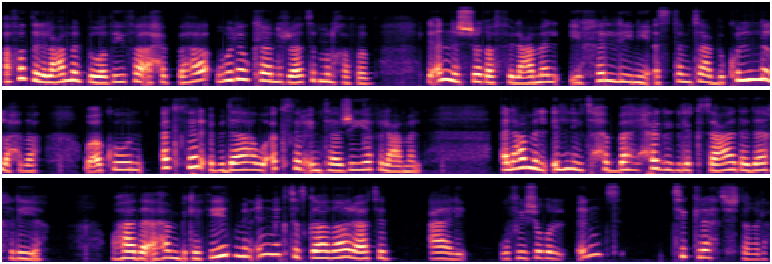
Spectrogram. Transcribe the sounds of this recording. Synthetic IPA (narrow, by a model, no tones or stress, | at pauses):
ʔɑfɑðˤːɨlɪlʕamalbɪwɑðˤiːfaʔaħabːɦawɪlawkʰaːnɪrˤːɑːt̪ɪbmʊnxɑfɨðˤ | lɪʔanːɪʃːɑɣafːilʕamaljxalːiːniʔast̪amt̪ɪʕbɪkʊllɑħðˤɑ | wʔakʰuːnʔakθɑɾˤʔɪbd̪aːʕwʔakθɑɾˤʔɪnt̪aːd͡ʒɪjːafilʕamal | ʔɪlʕamalʔɪlːit̪ħɪbːahjħaɡːɪɡlaksaʕaːd̪ad̪aːxɪlɪjːa | wɦaːðaʔaɦamːbɪkɪθiːɾmɪnʔɪnːakt̪ɪt̪ɡɑːðˤɑɾˤɑːt̪ɪb̚ | ʕaːli | wfiʃʊɣlʔɪnt̪ | t̪ʰɪkɾˤɑht̪ɪ̥ʃt̪aɣɪl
